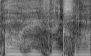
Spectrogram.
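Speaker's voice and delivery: gentle, timid, soft-spoken and slightly odd little voice. Imagining that dude saying thanks a lot, in a soft-spoken, quiet voice. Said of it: "all soft-spoken and weird".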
